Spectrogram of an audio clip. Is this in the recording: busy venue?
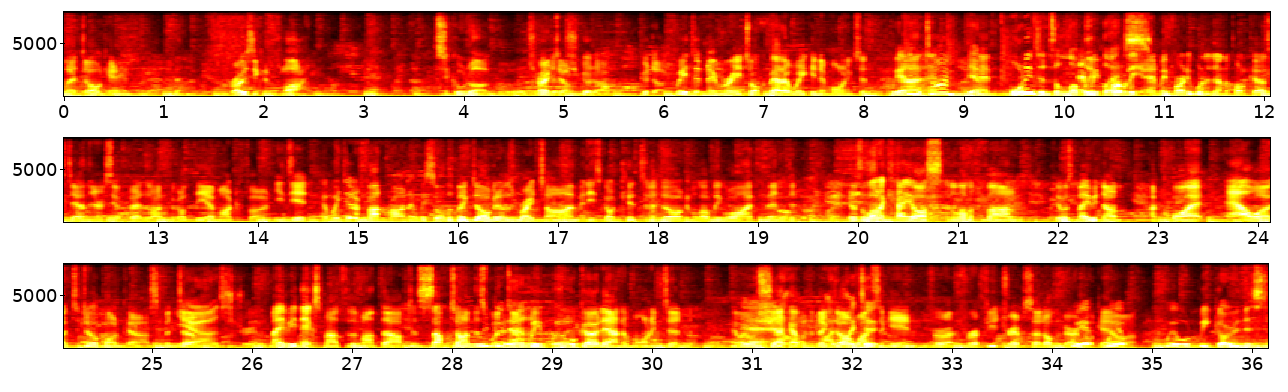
yes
